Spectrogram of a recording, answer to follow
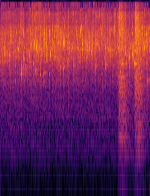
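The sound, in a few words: fish and chips pan frying in hot oil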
